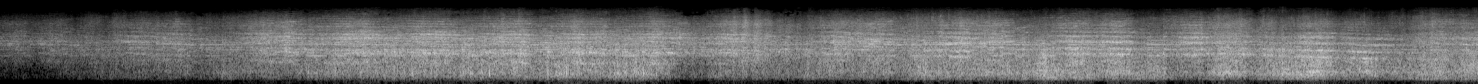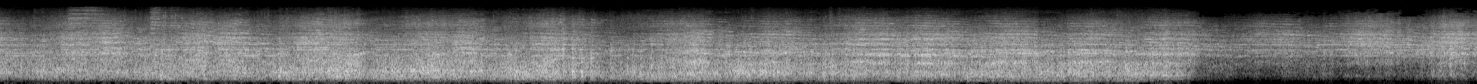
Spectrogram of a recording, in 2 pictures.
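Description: Freight cars of a fast mixed freight train rolling past close by: a steady clatter of steel wheels over the rail, with high, wavering wheel squeal. It builds over the first few seconds and eases briefly near the end.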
